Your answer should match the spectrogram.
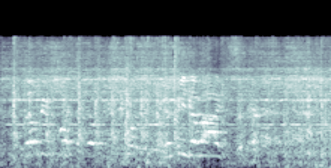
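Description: Several men's voices talking over one another around a table, with music playing in the background.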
